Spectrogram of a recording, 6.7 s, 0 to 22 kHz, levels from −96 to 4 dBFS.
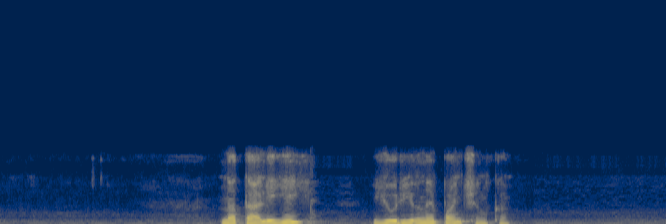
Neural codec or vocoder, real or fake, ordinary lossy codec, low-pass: codec, 16 kHz, 16 kbps, FreqCodec, larger model; fake; Opus, 16 kbps; 7.2 kHz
